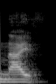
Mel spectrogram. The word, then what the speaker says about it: knife: Just like in English, we have some letters, just like a word knife, है ना. But we used to spell that knife KNIFE. But the sound of K is silent.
